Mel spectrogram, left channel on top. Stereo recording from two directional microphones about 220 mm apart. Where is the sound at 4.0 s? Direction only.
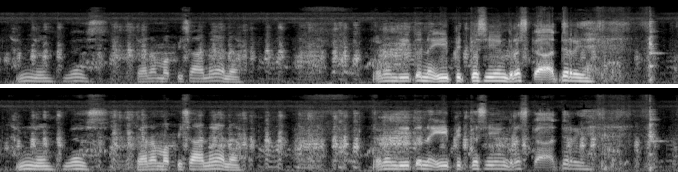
20° left (ahead or behind).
